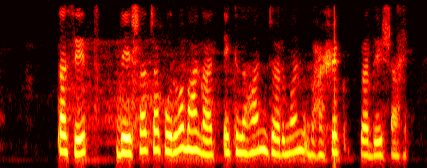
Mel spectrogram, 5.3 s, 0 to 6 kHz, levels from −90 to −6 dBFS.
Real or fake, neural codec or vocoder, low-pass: real; none; 5.4 kHz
